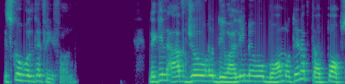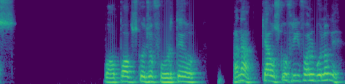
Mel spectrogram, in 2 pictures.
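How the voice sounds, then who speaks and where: A man's voice: a little high, dark tone. A young adult man with an Indian accent teaching a physics class, quizzing students as he goes and mixing Hindi with English. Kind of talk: online class lecture.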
